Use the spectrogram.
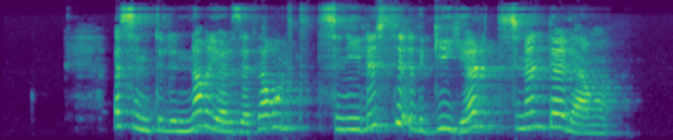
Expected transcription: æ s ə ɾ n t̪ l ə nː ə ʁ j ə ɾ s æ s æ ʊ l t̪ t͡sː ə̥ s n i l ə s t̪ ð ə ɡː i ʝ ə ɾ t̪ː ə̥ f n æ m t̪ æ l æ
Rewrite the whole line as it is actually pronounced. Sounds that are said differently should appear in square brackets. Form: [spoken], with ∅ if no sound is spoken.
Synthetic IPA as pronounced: æ s ə [∅] n t̪ l ə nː ə ʁ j ə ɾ [z] æ [θ] æ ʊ l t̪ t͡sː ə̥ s n i l ə s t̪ ð ə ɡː i ʝ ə ɾ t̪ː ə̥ [s] n æ [n] t̪ æ l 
